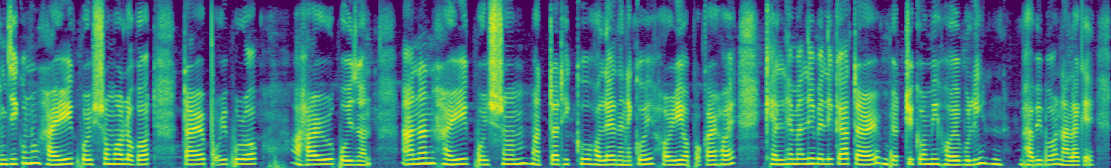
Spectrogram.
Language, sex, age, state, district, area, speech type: Assamese, female, 45-60, Assam, Dibrugarh, rural, spontaneous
